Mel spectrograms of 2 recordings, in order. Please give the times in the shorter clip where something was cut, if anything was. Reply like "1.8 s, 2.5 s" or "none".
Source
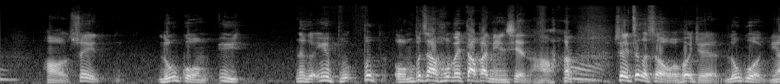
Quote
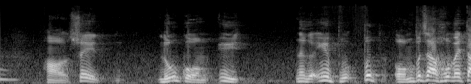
none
